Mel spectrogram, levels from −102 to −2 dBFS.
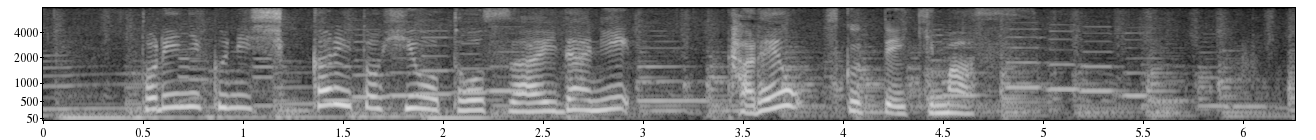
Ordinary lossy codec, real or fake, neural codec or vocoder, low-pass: none; real; none; none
